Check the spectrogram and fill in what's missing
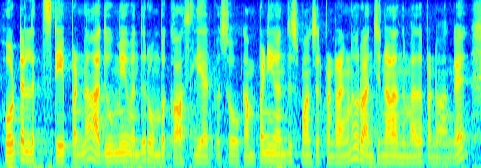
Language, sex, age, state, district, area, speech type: Tamil, male, 30-45, Tamil Nadu, Coimbatore, rural, spontaneous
